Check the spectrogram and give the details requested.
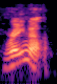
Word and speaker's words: Reina: So, Reina, I'm going to share my screen. Am I pronouncing your name right, by the way?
